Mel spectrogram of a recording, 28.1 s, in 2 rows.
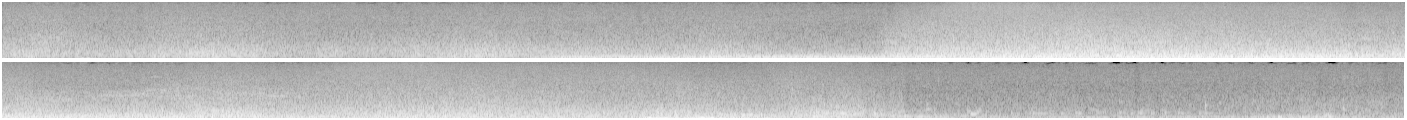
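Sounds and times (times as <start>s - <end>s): water churning and splashing: 0.0s - 28.0s
low thumps: 20.0s - 27.0s.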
